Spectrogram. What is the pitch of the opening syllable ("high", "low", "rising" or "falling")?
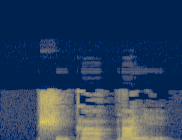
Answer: low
